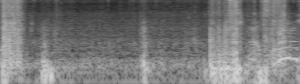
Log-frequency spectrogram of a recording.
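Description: A deck of oracle cards being shuffled by hand: a short burst of card noise at the start, a couple of light taps, then a longer spell of shuffling near the end.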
